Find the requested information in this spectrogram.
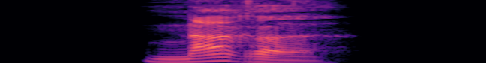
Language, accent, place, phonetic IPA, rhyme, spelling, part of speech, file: German, Germany, Berlin, [ˈnaʁə], -aʁə, narre, verb, De-narre.ogg
- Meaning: inflection of narren: 1. first-person singular present 2. first/third-person singular subjunctive I 3. singular imperative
